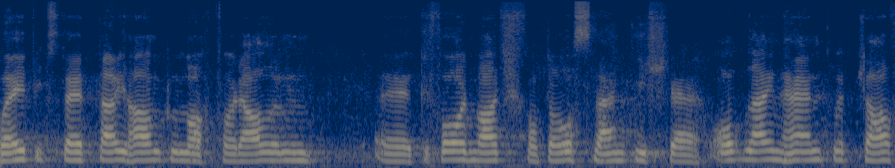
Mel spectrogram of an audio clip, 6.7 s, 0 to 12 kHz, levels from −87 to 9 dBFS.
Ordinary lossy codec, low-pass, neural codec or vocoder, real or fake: Opus, 16 kbps; 10.8 kHz; codec, 44.1 kHz, 2.6 kbps, SNAC; fake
